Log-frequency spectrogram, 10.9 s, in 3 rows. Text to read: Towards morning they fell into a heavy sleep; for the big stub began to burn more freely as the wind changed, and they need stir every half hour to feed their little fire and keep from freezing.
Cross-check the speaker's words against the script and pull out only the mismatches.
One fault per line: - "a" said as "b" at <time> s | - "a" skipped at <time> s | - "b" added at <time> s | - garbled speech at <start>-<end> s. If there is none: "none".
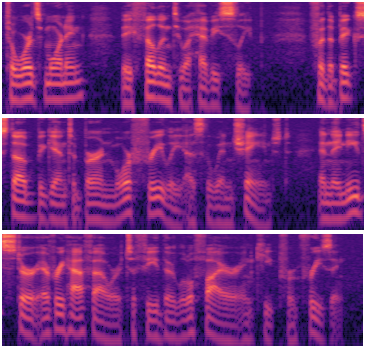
none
